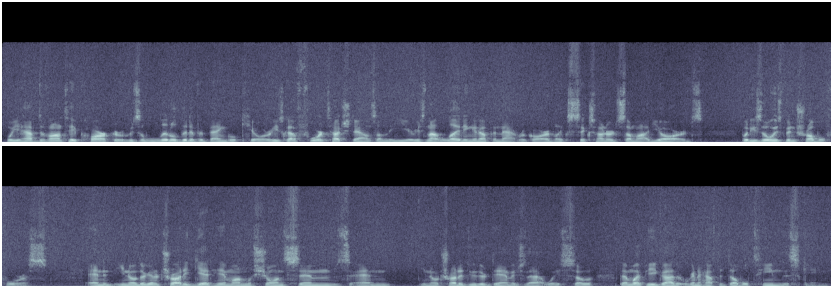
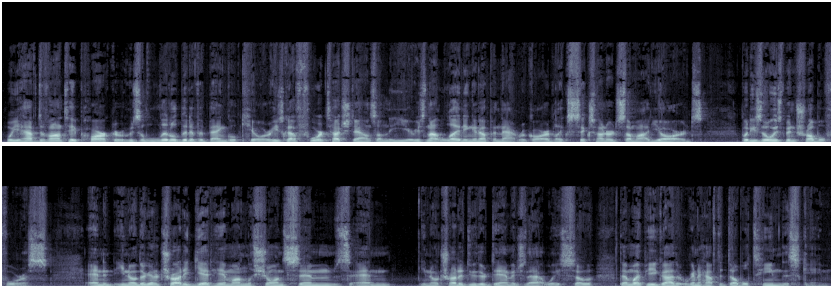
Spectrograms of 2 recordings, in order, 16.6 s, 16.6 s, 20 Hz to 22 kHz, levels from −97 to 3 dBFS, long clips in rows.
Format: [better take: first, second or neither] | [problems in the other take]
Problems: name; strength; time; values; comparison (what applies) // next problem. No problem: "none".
second | hiss; noticeable; throughout; 15 dB below the speech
